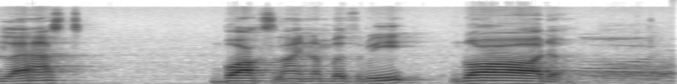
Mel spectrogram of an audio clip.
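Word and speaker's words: ض: And the last box line number three, God. God, God. God, God. So that is pronounced from the side of the tongue.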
